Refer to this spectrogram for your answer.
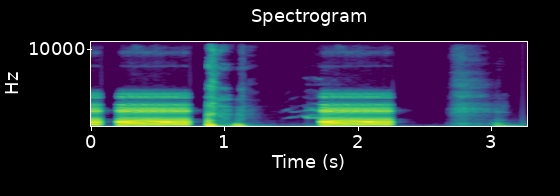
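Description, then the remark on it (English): Two long, buzzy, droning vowel tones from the artificially recreated vocal tract of a 3,000-year-old mummified priest, each held about half a second and separated by a short breathy burst, with faint speech trailing at the end. “it's actually, you know, a 3,000-year-old priest who was mummified. We put together how he sounds. Yeah, it's recreated his vocal cords.”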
